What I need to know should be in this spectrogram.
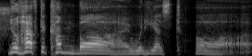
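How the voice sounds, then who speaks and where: The pace here is fairly slow. A put-on character voice sits at a middle pitch. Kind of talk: stuffy, formal. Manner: haughty, aloof.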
